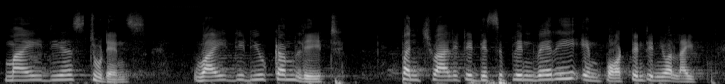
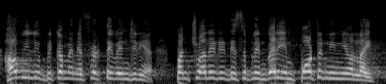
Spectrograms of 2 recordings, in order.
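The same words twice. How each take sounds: First: Very slow, sweet, drawn-out scolding; very lovingly. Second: Raised, slow scolding of late students; mock angry lecture. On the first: Retold or imitated. Teacher lovingly greeting late students. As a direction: melt each word, hand on heart. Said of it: "अभी बहुत प्यार से बोलता हूँ". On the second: Angry teacher scolding latecomers, hammed-up. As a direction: scold them slowly, pitch up high. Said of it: "मैं इतना भड़कता था".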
